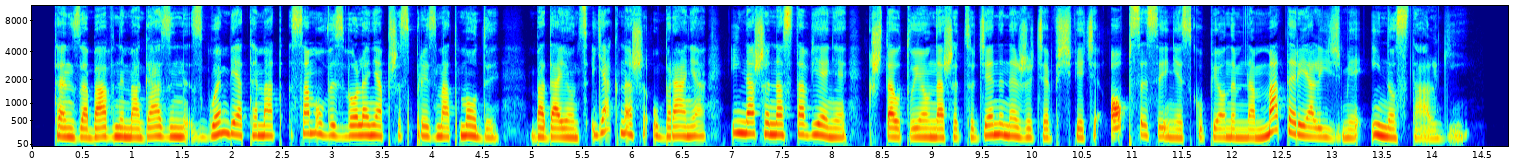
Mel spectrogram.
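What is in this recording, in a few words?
Narrative, Polish; GoLocalise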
